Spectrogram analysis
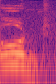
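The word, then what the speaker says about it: would: যে উইল তারপরে ডব্লিউ ও ইউ এল ডি উড এই যে সেল এই যে এস এইচ ও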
